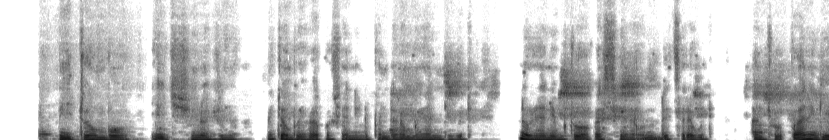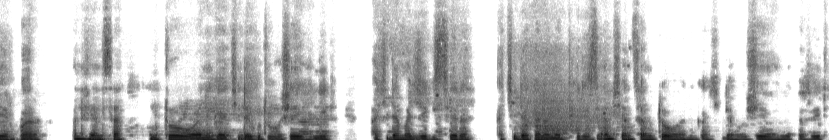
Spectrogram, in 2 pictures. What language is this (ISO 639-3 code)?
ndc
